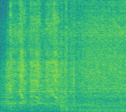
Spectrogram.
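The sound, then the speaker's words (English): A three-wheel Harley motorcycle engine cranks and catches, its low, rumbling pulses settling into a steady, loud throbbing idle with a broad mechanical roar. “Linda and Denny Roberts plan to hitch a trailer to their three-wheel Harley before they travel out to see Mount Rushmore this summer.”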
